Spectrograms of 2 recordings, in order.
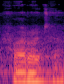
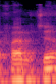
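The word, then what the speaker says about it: فَرَج: Fayuwattinu nafsahu, maka hendaknya dia gembleng, dia siapkan jiwanya itu, wa yasbiru, dan dia sabar, wa yantadhiru al-faraja, bacanya apa? Faraja. Kalau dibaca farja maknanya kemaluan.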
